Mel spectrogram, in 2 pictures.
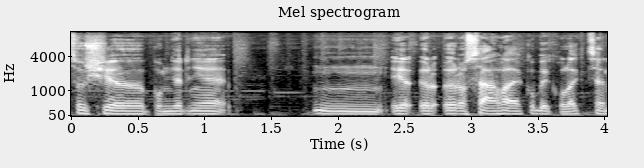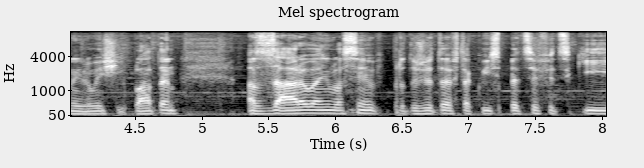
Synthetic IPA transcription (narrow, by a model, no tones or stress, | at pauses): t͡so̞ʃpo̞mɲɛɾɲɛ | ɛɾosaːɦlajakobɪko̞lɛkt͡sɛnɛjnovjɛjʃiːxplaːt̪ɛnʔazaːɾo̞vɛɲvlast̪ɲɛpɾot̪oʒɛt̪ojɛft̪ako̞viːspɛt͡sɪfɪt͡skiː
